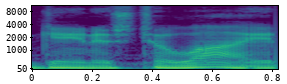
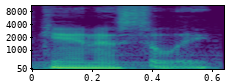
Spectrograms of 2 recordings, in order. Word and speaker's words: Ganesh Talai: From there, he tracks down his home and realizes that he has been pronouncing Ganesh Talai as Gannestaly, so he cannot find any information.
